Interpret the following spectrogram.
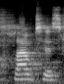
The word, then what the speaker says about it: flautist: Flautist, it's actually spelled like that. I never really knew why it was called flautist rather than flutist, but it is a flautist.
